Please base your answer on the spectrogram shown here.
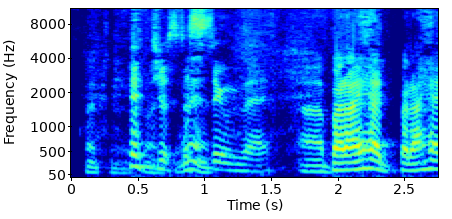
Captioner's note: laughs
